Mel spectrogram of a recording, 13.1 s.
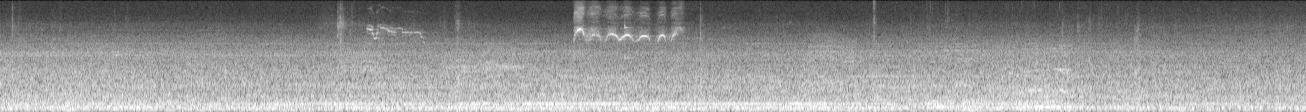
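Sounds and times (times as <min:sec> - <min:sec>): low engine-like hum: 0:00.0 - 0:13.0
small bird chirping: 0:03.6 - 0:04.3, 0:05.7 - 0:06.9.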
